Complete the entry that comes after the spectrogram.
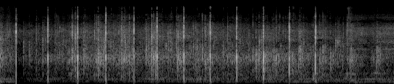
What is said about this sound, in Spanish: Demos un caluroso aplauso.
